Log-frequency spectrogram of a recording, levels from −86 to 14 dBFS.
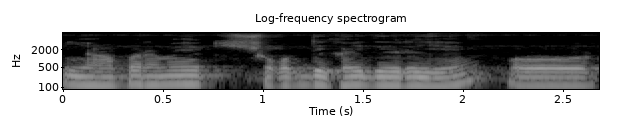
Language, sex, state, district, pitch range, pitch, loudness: Hindi, male, Bihar, Bhagalpur, 115-125 Hz, 120 Hz, -34 LUFS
